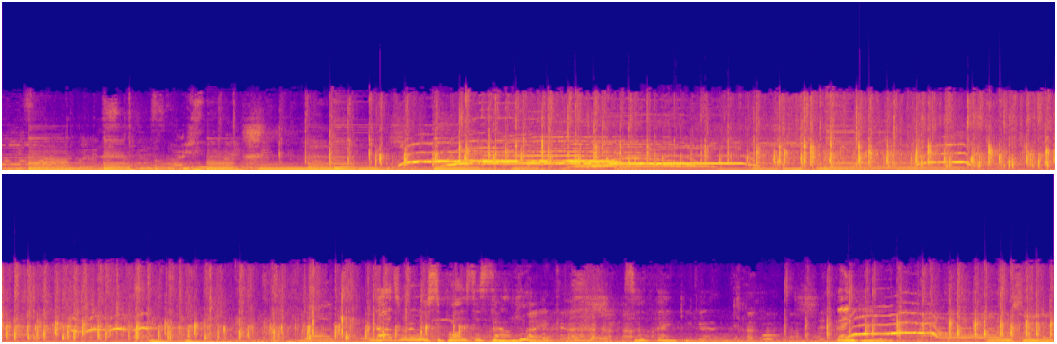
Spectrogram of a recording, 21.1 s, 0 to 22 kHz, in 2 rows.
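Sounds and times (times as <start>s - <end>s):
acoustic guitar chords: 0.0s - 5.5s, 7.1s - 9.6s
crowd applauding and cheering: 3.0s - 15.2s, 18.7s - 21.0s
high whoops: 3.9s - 8.0s, 9.1s - 10.0s, 11.1s - 12.2s, 18.9s - 20.6s.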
